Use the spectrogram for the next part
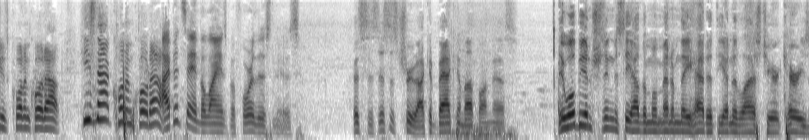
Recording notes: The Bois are live from Howie's Sports Page.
